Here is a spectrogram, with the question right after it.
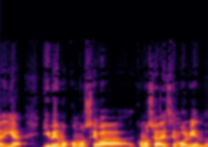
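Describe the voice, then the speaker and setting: A man with an ordinary speaking voice, moderate pace and ordinary pitch variation. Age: 30s. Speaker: football fan. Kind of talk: casual chat.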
